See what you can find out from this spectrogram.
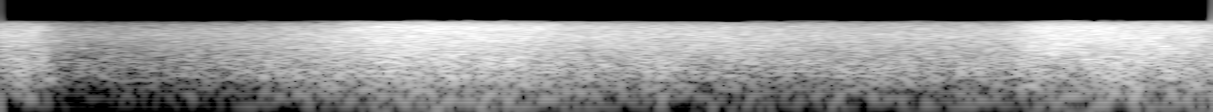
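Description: Sea waves crash against a rocky shore in darkness in a steady, ceaseless roar, with two louder surges swelling and breaking. No one speaks.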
